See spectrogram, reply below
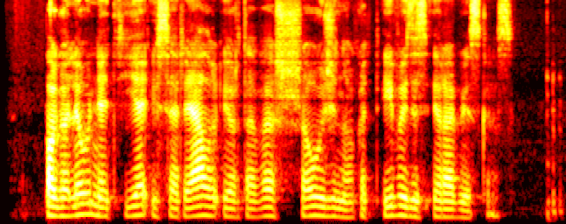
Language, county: Lithuanian, Vilnius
